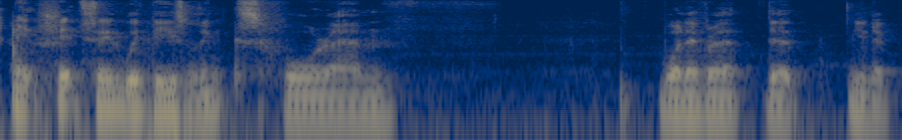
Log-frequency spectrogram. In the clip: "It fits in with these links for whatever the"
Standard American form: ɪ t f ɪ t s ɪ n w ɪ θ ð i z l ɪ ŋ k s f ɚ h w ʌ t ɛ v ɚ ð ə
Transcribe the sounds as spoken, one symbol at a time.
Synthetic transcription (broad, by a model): ɪ t f ɪ t s ɪ n w ɪ ð i z l ɪ ŋ k s f ɚ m w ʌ t ɛ v ɚ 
